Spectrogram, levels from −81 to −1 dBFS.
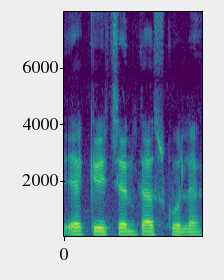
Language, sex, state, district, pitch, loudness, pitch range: Hindi, male, Chhattisgarh, Kabirdham, 115 Hz, -16 LUFS, 110-120 Hz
